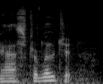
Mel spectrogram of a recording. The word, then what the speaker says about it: Astrologian: and oreos they can heal because he's an astrologian or astrologer take your pick i don't really care but apparently it's correctly pronounced astrologian what is love what is live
